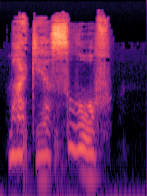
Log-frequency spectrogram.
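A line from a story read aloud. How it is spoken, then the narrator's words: Mental whisper. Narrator (Russian): мысленно прошептала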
